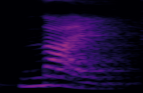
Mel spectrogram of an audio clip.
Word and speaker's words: nei: Wie ihr vielleicht gemerkt habt, wird das Oi in 9 zu einem Ei in Nein.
